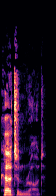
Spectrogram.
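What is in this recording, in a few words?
"curtain rod", British English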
